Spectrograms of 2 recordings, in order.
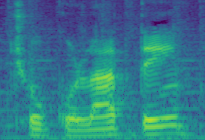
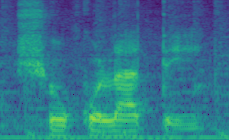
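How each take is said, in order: First: The first consonant is a ch sound. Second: The first consonant is a sh sound. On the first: "instead of the ch sound" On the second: "more of a sh sound"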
